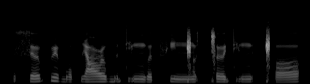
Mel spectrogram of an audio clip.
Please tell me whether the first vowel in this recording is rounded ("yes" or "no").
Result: yes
